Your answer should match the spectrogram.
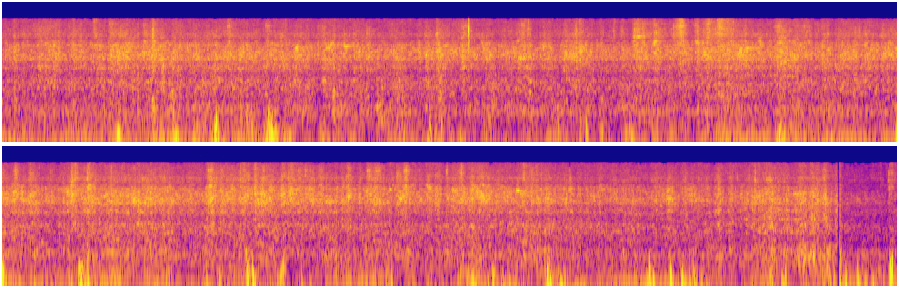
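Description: Handling noise from crocheting yarn with a metal hook: a low rumble with irregular soft knocks and faint rustles as the hands work the stitches.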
